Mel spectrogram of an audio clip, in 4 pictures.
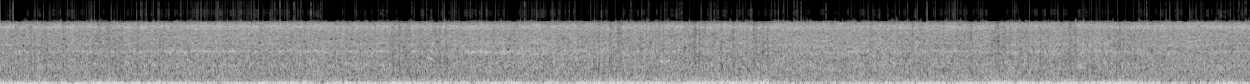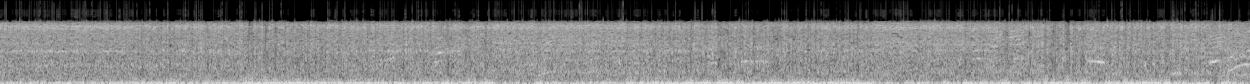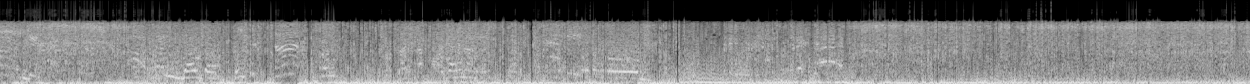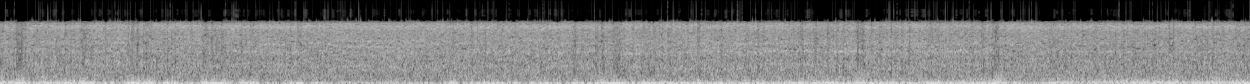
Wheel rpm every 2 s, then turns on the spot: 230, 230, 230, 230, 220, 220, 230, 230, 220, 170, 160, 160, 140, 40, 10, 20, 20, 130, 220, 230, 230, 220, 220, 230, 220.
28-34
